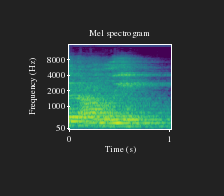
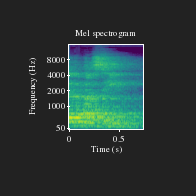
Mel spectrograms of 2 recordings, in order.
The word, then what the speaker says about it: العظیم: دی کہ سبحان ربی العظیم، یہ درست تلفظ ہے، اس کے اندر سیٹی کی آواز نہیں آنی چاہیے۔ بعض پڑھتے ہیں سبحان ربی العظیم، عظیم پڑھتے ہیں، عظیم کے معنی کچھ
